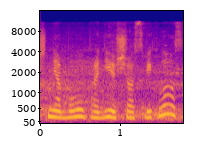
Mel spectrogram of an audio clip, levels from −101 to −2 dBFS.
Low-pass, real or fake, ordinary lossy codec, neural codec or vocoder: 10.8 kHz; real; AAC, 64 kbps; none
